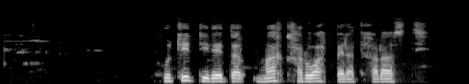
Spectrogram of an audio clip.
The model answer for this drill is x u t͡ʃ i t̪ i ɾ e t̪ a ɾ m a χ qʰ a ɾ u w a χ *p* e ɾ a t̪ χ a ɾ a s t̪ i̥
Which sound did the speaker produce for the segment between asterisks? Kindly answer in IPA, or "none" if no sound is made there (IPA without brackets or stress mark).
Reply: p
